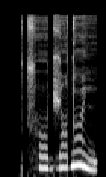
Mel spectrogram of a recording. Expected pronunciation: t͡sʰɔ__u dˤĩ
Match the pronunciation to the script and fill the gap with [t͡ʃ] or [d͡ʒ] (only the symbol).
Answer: d͡ʒ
